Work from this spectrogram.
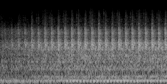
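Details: Built 400hp Subaru Outback XT on quick jacks, intermittent noise over 2000 miles: sharp regular metallic knock about ten a second at idle; owner suspects front diff, not near the engine, flex plate not ruled out.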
